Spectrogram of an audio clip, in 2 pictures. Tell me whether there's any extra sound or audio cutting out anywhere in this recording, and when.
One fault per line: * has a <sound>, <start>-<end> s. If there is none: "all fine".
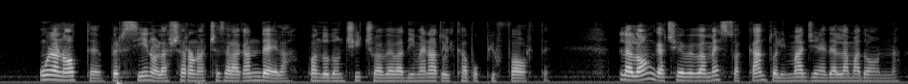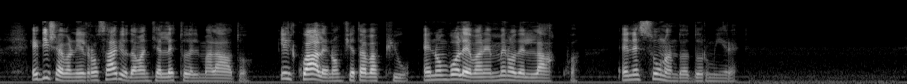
all fine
